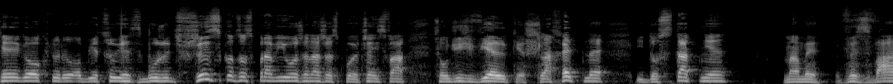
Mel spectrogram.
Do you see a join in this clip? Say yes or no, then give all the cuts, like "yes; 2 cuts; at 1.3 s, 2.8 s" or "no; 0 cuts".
no; 0 cuts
